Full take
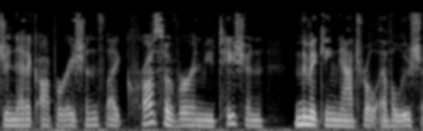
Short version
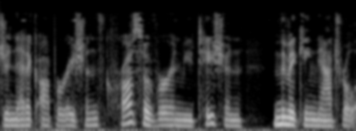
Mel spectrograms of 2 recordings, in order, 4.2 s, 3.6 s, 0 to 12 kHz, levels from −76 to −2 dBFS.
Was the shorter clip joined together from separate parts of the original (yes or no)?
yes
